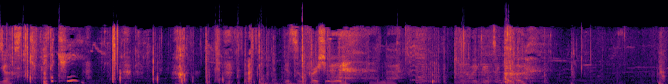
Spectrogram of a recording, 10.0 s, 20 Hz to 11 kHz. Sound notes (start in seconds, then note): 3.2 laughing and snorting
